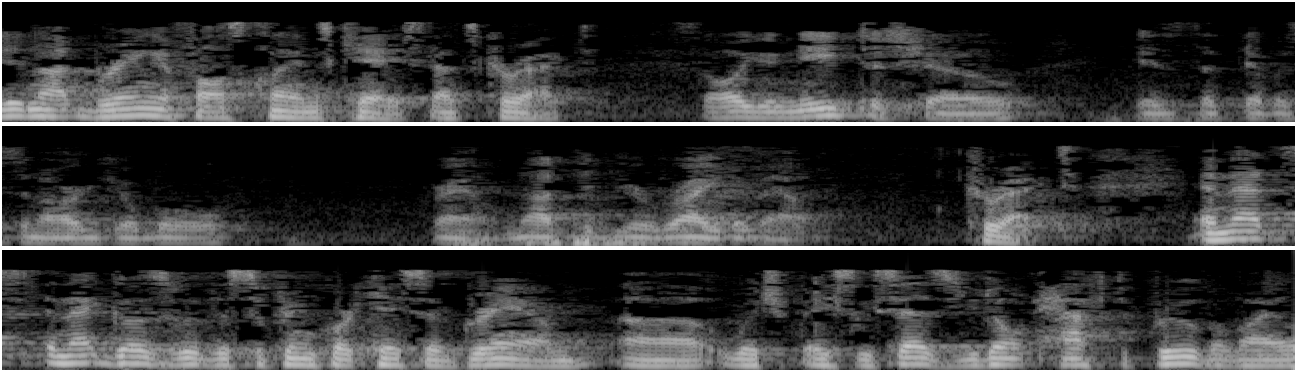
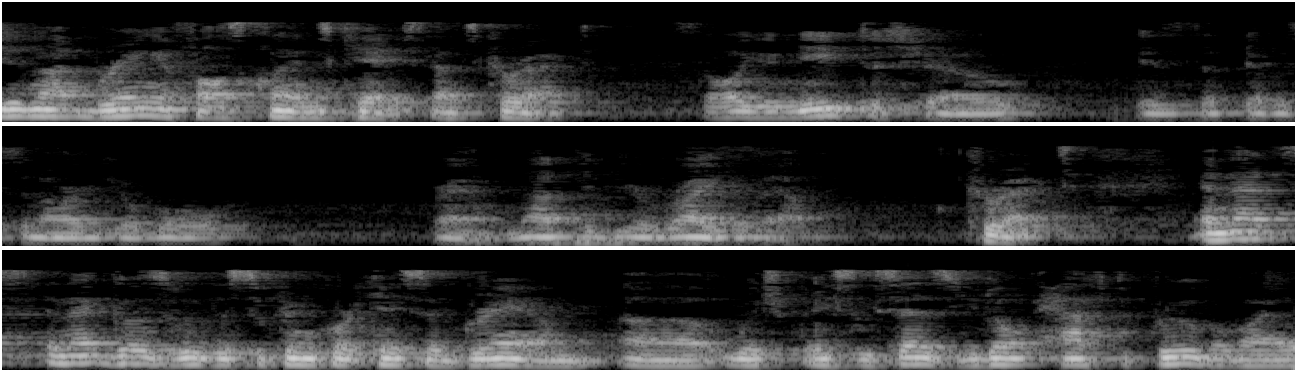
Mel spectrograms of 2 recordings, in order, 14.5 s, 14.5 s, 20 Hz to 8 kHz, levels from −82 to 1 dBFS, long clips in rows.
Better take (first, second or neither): first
